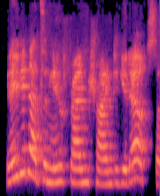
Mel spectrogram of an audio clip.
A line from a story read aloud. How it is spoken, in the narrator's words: said Lamont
